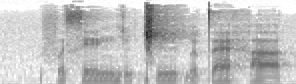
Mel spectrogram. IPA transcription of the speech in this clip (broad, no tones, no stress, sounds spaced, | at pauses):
f ə s e ŋ ɡ ĩ ǁ ĩ ɓ ə t̪ æ h a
